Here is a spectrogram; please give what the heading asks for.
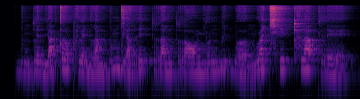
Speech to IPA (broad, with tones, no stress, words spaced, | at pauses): bɯ˩˦ŋple˨˩n ja˥˩k̚tɤː˦˥pʰle˨˩n la˨˩mbo˥˩m di˨˩a̯ri˥˩t̚ pra˧nprɔː˧m ju˦˥nbi˥˩ʔbɤː˨˩ ŋu˥˩a̯t͡ɕʰi˥˩t̚ pʰla˥˩ʔkreː˧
